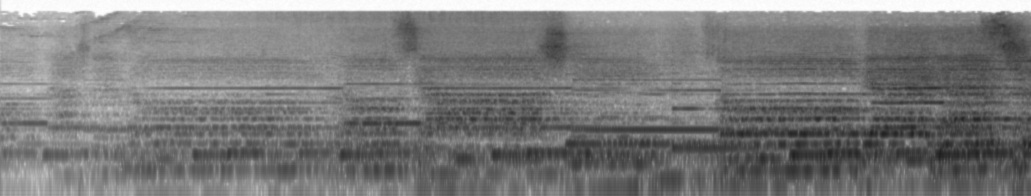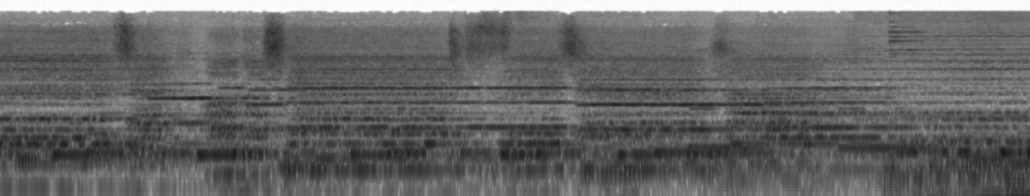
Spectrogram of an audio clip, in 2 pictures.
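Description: A choir singing in slow, held notes, swelling in loudness over the first several seconds.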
